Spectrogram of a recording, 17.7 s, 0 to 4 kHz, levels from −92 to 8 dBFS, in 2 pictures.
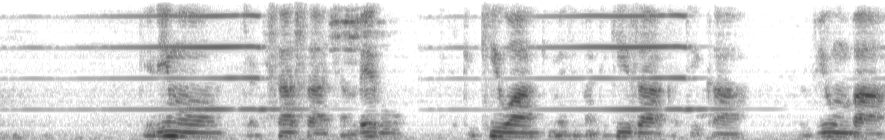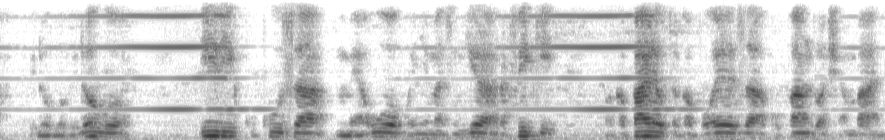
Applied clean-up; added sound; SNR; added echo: none; Bowed string instrument; 13 dB; reverberation time 0.1 s.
